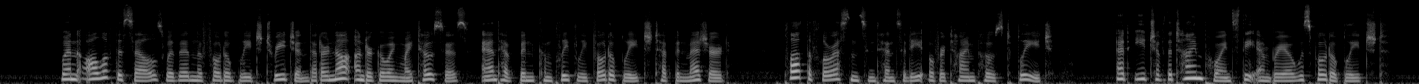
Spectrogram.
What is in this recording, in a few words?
Voiceover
